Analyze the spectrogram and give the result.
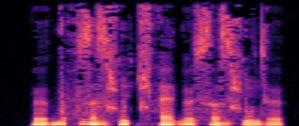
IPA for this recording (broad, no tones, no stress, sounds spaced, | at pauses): ø ɡ u ħ z ə z ɕ ũ t͡ɕʰ ɛ ɠ ø s ə z ɕ ũ d ø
